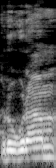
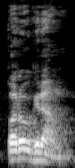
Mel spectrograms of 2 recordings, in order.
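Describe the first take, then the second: First: The p and r form one cluster. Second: A vowel splits the p and r. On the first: The speaker calls it right. "उसका ठीक उच्चारण करेंगे तो पांच हरफी हो गया" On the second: The speaker calls it wrong. "वो लोग बोलते हैं पिरोग्राम, परोग्राम"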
